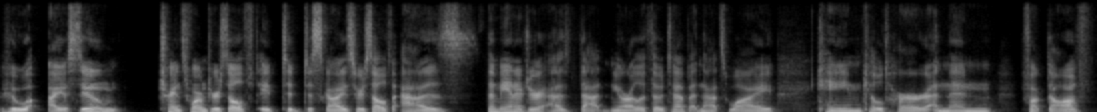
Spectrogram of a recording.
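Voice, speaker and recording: Male co-host, medium pitch, casual fan-discussion tone, dry humor, halting repeated phrase starts. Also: a bit bright. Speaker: podcast co-host.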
